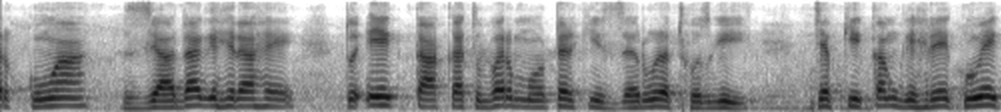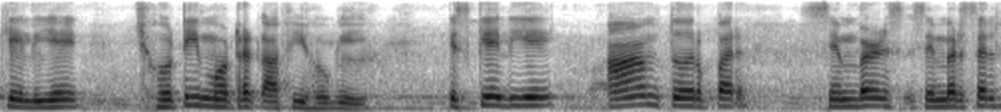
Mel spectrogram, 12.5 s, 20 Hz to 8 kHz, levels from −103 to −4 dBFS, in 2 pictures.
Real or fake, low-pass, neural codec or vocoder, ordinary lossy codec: fake; 7.2 kHz; codec, 24 kHz, 6 kbps, HILCodec; none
